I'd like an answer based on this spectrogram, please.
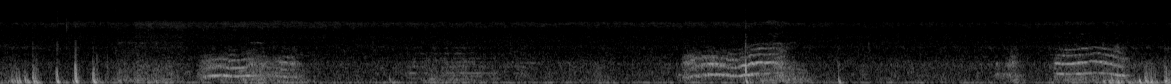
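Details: Pet silver shaded cat, a British Shorthair colour, heard as it makes an entrance, giving three drawn-out, wavering meows at about 2, 7 and 11 seconds, each bending up and down in pitch, with faint clicks and low room noise between them.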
